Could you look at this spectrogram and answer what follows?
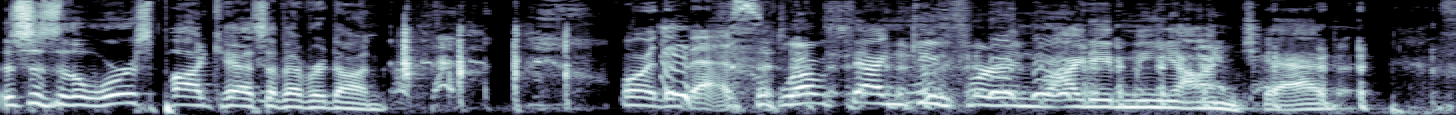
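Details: Adult speakers in conversation, possibly two voices; Normal conversational speech.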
